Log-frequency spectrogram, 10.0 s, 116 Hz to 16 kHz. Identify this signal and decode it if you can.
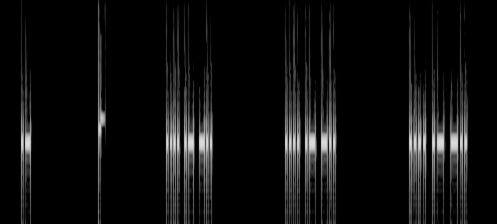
Morse code, heard as a keyed tone, about 31 wpm, 700 Hz. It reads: A HAD HAD HAD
